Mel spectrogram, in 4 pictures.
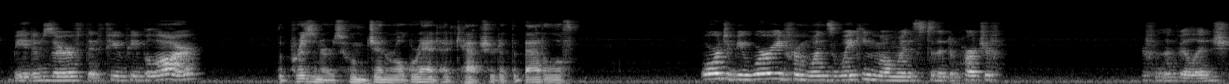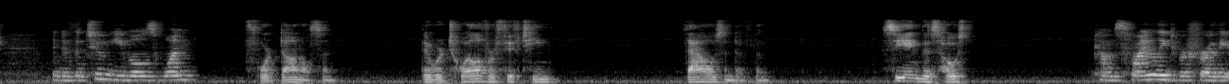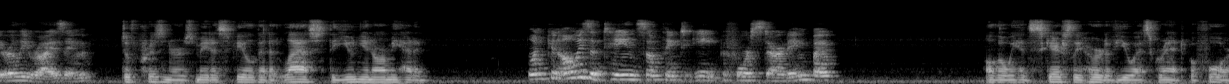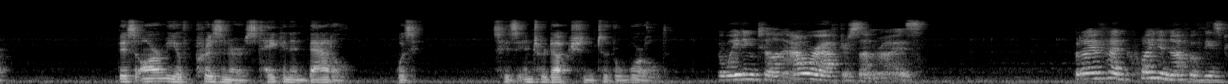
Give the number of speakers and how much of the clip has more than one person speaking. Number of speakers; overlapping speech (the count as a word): two, no overlap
